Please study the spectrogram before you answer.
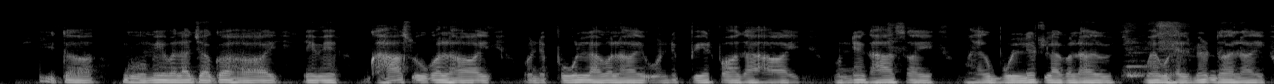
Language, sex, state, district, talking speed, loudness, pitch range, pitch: Maithili, male, Bihar, Vaishali, 140 wpm, -28 LUFS, 95-100 Hz, 95 Hz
